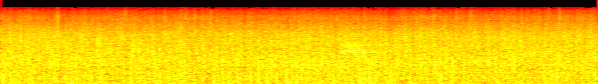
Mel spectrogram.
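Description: Heavy rain bucketing down on a tent, heard from inside it: a steady, dense hiss of drops hitting the fabric.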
